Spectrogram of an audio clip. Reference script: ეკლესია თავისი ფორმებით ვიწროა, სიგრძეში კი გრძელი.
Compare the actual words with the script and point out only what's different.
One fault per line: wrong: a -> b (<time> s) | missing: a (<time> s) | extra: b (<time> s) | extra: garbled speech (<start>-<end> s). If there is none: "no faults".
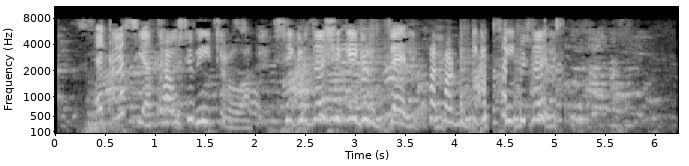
missing: ფორმებით (1.4 s)
extra: garbled speech (3.7-5.1 s)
